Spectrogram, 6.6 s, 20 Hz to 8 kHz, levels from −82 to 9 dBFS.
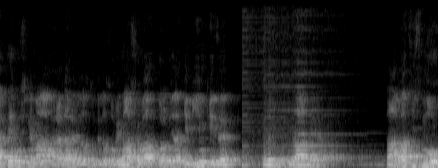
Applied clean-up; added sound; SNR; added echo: neural separator model SepFormer DNS4.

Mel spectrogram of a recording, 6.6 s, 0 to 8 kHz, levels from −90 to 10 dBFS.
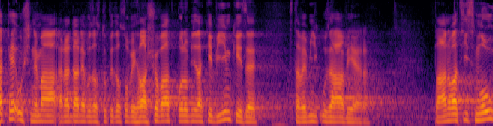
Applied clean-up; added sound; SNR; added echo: none; none; none; none.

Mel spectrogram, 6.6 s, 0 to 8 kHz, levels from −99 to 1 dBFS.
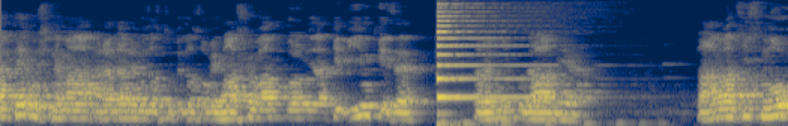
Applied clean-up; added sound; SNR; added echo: classical method WPE with log-MMSE.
